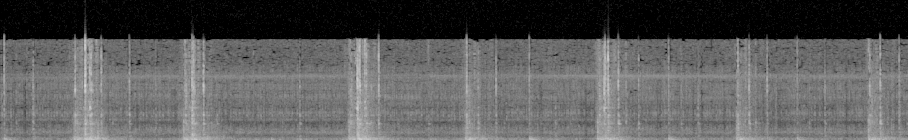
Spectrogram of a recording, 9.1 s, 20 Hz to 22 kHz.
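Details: DLE 55 gas engine, canister exhaust, warm at about 120F: separate bursts roughly every second with no catch; turns over but won't fire, warm no-start, though it runs great once started.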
